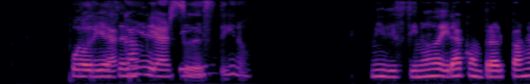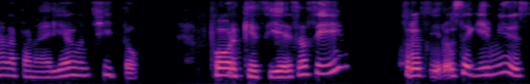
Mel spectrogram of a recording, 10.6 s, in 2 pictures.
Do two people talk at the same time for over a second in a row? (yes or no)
yes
